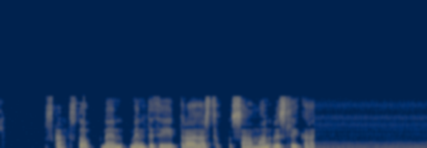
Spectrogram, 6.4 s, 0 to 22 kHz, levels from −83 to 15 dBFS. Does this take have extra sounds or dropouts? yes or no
no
